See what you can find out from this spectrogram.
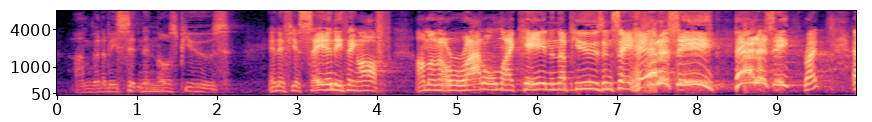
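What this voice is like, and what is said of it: Attempted put-on accent, old man. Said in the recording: “I don't know if I'm going to nail this accent, but I'll try.”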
